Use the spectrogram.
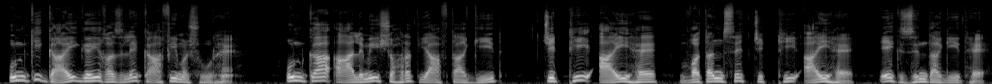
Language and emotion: Urdu, neutral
